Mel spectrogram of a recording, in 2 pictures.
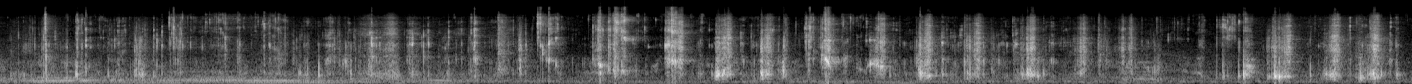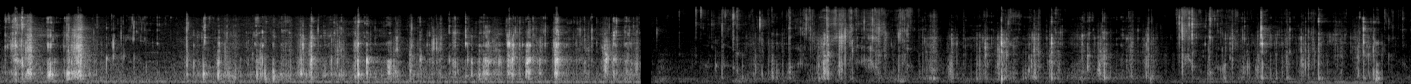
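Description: Close-miked crunching, biting and chewing of crispy fried, cheese-covered food, with dense irregular crunches. About 20 seconds in the sound cuts abruptly to another eating clip with the same kind of crunching over a quieter background.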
